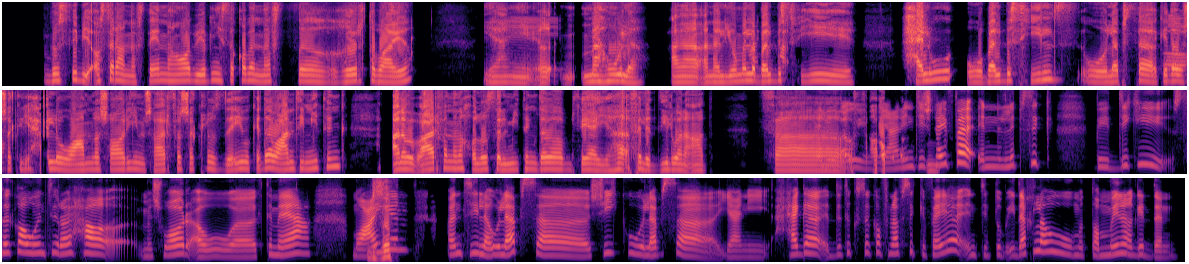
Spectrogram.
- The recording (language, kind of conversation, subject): Arabic, podcast, احكيلي عن أول مرة حسّيتي إن لبسك بيعبر عنك؟
- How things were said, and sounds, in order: distorted speech; in English: "heels"; in English: "meeting"; in English: "الmeeting"; in English: "الdeal"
